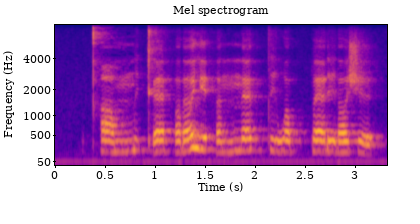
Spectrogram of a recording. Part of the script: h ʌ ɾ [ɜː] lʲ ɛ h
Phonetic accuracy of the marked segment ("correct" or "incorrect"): incorrect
